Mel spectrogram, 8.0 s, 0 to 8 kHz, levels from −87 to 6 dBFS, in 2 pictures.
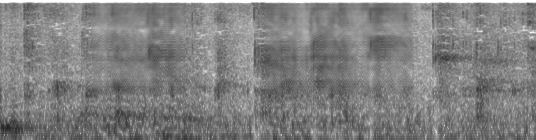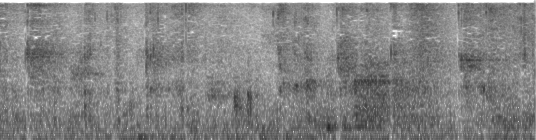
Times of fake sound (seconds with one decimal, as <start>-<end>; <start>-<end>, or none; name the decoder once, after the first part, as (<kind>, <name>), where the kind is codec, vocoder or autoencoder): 0.7-1.4 (vocoder, Vocos); 2.0-3.1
